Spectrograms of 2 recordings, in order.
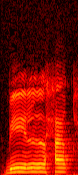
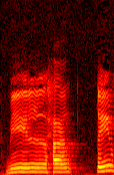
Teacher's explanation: ha pedas di pertengahan kerongkong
